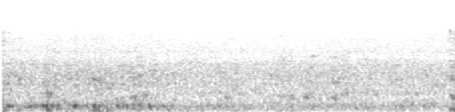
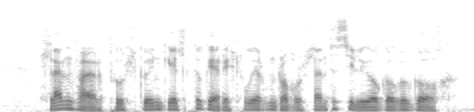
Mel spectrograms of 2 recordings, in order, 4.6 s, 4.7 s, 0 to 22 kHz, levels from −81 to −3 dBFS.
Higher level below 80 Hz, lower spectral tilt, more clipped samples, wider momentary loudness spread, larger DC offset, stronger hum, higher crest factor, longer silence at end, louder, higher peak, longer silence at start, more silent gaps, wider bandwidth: about the same, -62 dBFS vs -64 dBFS; about the same, -6 dB/octave vs -6.5 dB/octave; neither; first, 11 LU vs 6 LU; neither; neither; about the same, 18 dB vs 16 dB; second, 0 s vs 0.2 s; second, -47 LUFS vs -43 LUFS; about the same, -26 dBFS vs -26 dBFS; second, 0 s vs 0.4 s; neither; second, 8 kHz vs 15.5 kHz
